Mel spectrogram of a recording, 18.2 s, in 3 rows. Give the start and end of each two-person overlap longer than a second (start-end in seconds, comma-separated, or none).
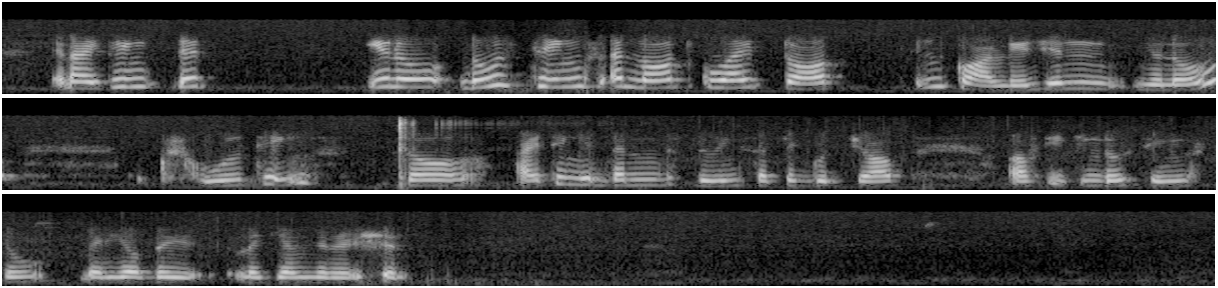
none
